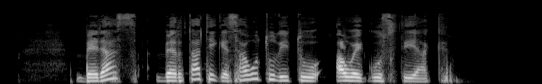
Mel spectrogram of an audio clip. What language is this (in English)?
Basque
